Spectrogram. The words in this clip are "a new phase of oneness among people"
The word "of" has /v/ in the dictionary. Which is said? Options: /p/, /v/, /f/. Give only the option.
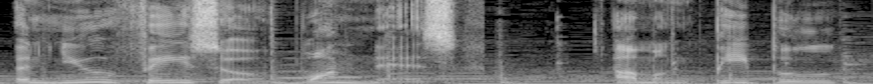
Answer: /v/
